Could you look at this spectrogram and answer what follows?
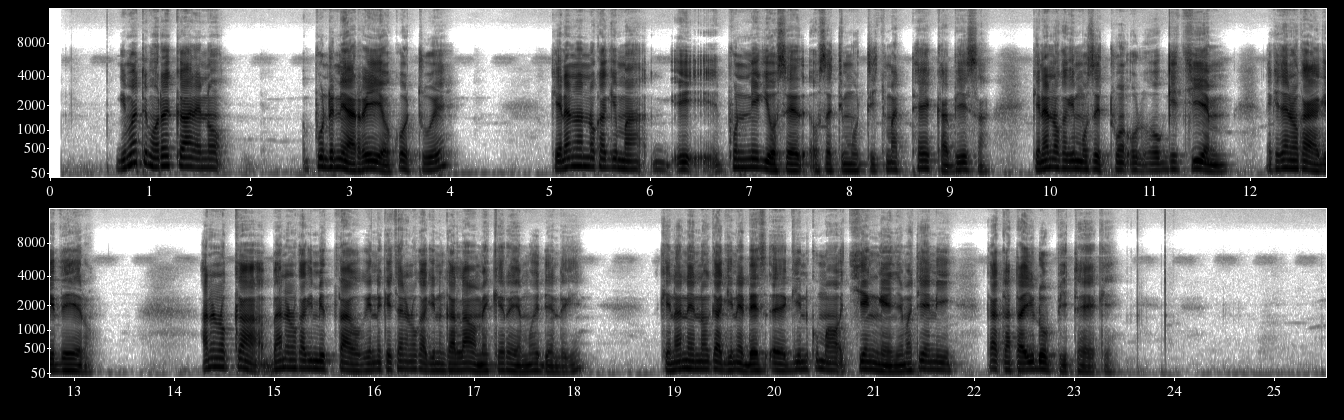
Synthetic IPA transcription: ɡɪmatɪmɔɾɛkanɛnɔ | pundnɪaɾɪɔkotwe | kɛnananɔkaɡɪma | pundnɪɡɪosɛo̰setimotit͡ʃmatʰɛkːabɪsakennnɔkaɡɪmoseɡɪt͡ʃɪem | nɛkeanɛnɔkakaɡɪd̪eɾo̰ | anɛnɔka̰banɛnɔkaɡɪmɪt̪aɡɔɡɪneket͡ʃanɛnɔkaɡɪnɡalaɔmɛkɛɾɛmɔedendɡɪ | kenanɛnɔkaɡɪnɛɛɡɪnkumat͡ʃjeŋːɛɲɛmatjenɪ | kakatajudopitɛkɛ

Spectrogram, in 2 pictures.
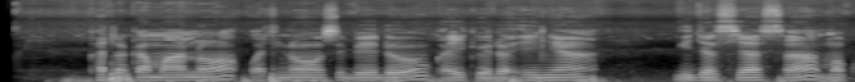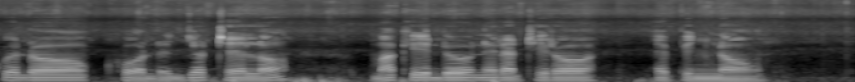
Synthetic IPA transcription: katakamanɔwat͡ʃnosibedokaɪkwedoʔɪɲa | ɡɪd͡ʒɔsjasamakwedokʰɔdd͡ʒɔtʰɛlɔ | makʰedonɛɾatʰɪɾɔ | epiɲnɔ

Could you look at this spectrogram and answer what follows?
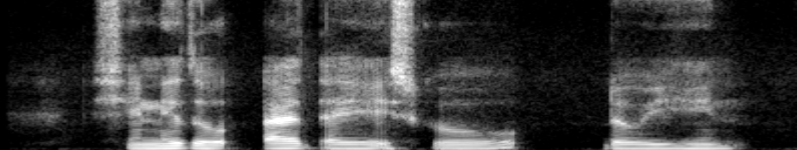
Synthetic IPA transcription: ʃɪnːɪðʊaːd̪ɐjɛjɪskʰʊ | ɖɔwjɪɦiːn

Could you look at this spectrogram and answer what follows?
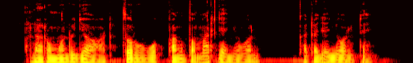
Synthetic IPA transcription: laɾomɔndod͡ʒɔɔtat̪oɾowokpaŋt̪ɔ̰mard͡ʒaɲwɔlkatad͡ʒɔ̰ɲɔltɛ

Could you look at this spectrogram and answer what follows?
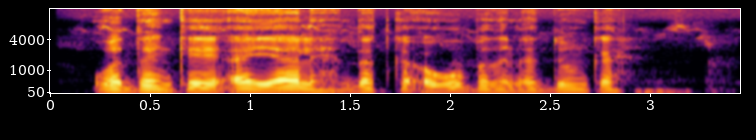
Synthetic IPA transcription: wɑd̪ɐŋkʰɛʔɐjaːlɛhd̪ɐd̪kʰɐʔʊɣʊbɐðɐnɐd̪uːŋkʰɐ

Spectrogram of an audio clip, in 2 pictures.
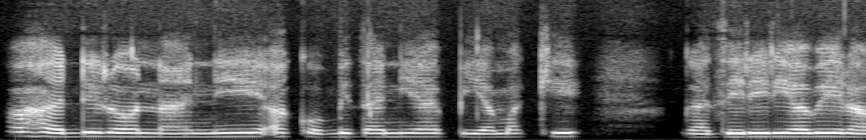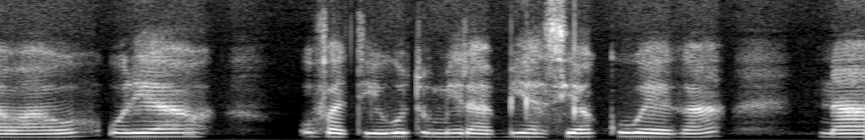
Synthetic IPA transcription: aɦadeɾɔnaneakɔβeðaniabiamake | ɣaðeɾeɾiaβɛɾawaɔoɾea | ofatieɣotomeɾabiasiakowɛɣa | na

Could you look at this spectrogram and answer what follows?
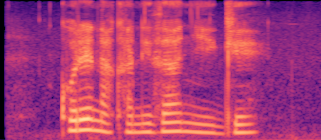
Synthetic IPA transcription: koɾenakaniðaɲiːɡe

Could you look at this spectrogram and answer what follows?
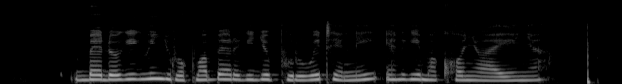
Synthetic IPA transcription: bedoɡɪwiɲɾwokmabɛrɡɪd͡ʒopʰuɾowetʰenɪɛnɡɪmakʰɔɲɔaɪɲa

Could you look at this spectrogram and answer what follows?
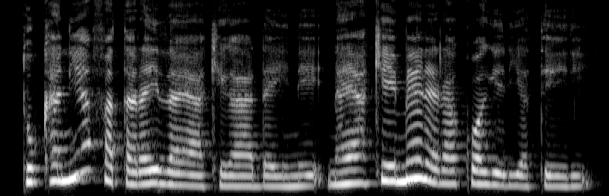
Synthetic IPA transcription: tokaniafataɾaiðajakeɣadainenajakemɛːɾɛɾakwaɣeɾiateːɾi

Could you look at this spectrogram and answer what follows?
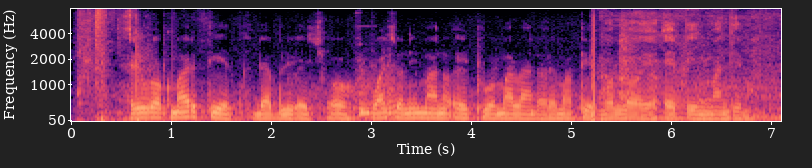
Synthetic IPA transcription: ɾɪwɾɔkmart̪jet̪dabluet͡ʃowat͡ʃɔnɪmanɔ̰ʔetwomalandɔɾɛmapɪomɔlɔjɔʔepɪɲmaŋɡɪma

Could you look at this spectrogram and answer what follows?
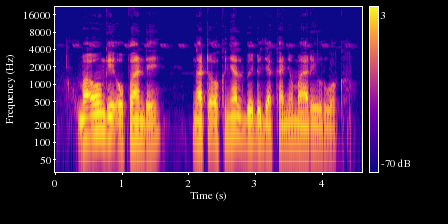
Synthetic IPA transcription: maoŋɡeʔopande | ŋatɔːkɲalbedod͡ʒakaɲɔmaɾɪuɾwɔk

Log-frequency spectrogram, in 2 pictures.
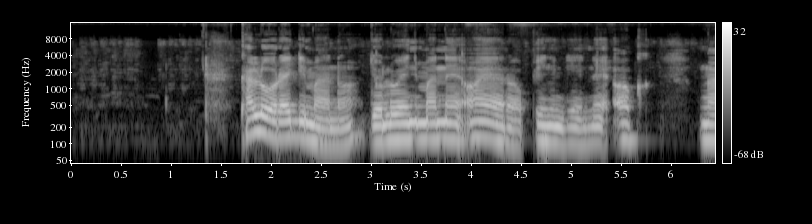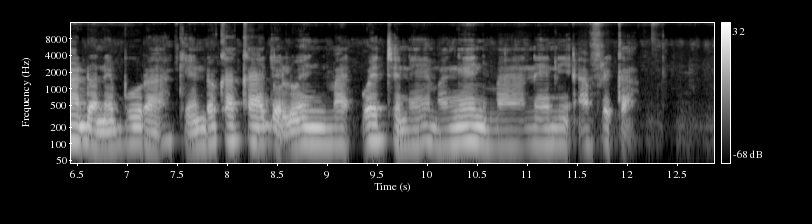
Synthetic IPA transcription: kalwoɾɛɡɪmanɔd͡ʒɔlweɲmanɛʔɔɛɾɔpiɲɡɪnɛʔɔk | ŋadɔnɛbuɾakʰendokakad͡ʒɔlweɲmawɛtʰenɛmaŋeɲmanɛnɪʔafɾɪka̰

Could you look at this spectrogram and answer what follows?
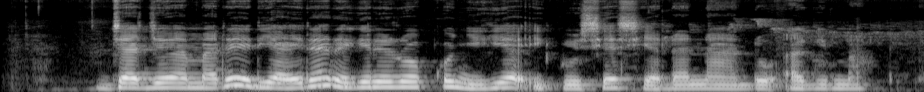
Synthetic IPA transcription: d͡ʒad͡ʒojamaɾeɾiaeɾaɾeɣeɾeɾwɔkoɲihiaʔḭkosjasjalanaːndoʔaɣima

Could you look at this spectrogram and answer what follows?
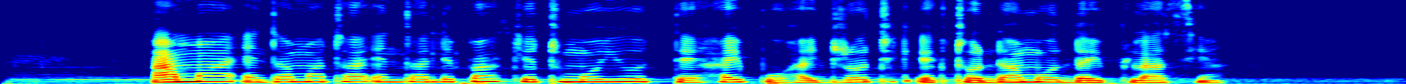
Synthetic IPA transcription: amaʔɛntamataʔɛntalipaketumojut̪ɛhajpoɦajdɾɔtikɛktɔdamɔdajplasia

